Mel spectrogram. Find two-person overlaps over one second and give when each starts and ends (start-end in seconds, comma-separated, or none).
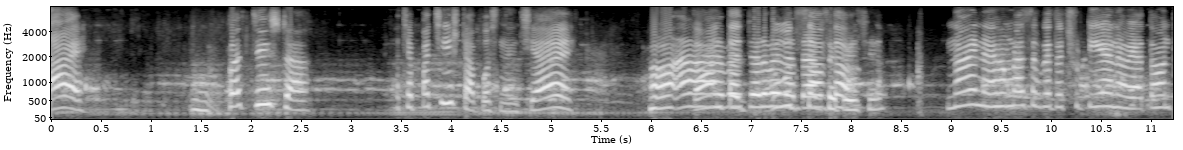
6.5-8.3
